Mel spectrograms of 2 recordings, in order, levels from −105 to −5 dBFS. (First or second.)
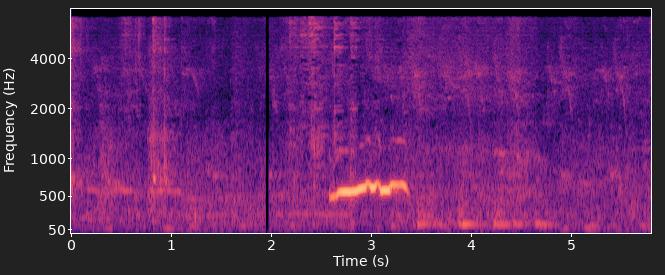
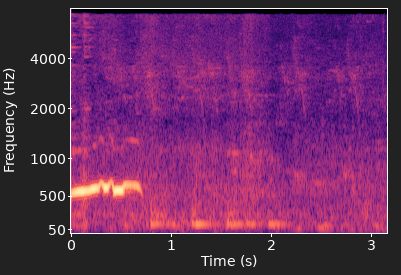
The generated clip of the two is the first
